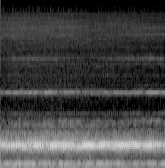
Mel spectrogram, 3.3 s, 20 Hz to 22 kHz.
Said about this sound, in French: dans cette vidéo, il montre également des crayons qu'il a ralenti à 800% pour voir ce que ça donnerait. Et, précise-t-il, il trouve ça assez effrayant.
